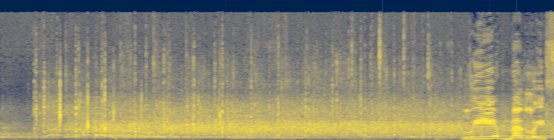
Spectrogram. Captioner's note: audience applaud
